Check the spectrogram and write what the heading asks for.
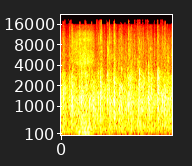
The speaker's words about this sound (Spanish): Diga en el nombre del Señor Jesús, un aplauso al que vive, aleluya.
